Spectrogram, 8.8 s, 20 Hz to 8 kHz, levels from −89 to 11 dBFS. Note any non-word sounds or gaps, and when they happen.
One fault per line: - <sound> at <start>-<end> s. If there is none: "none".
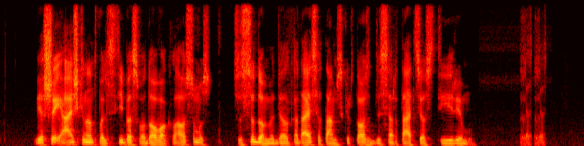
- laugh at 7.8-8.2 s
